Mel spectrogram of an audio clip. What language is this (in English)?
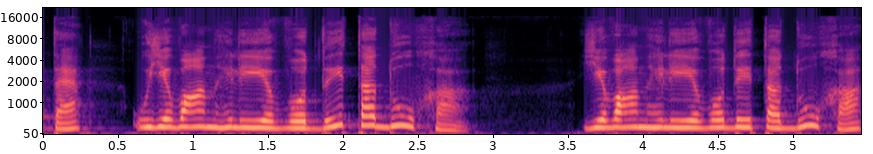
Ukrainian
